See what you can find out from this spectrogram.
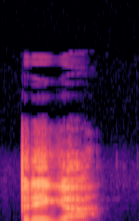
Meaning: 1. to pray 2. to ask, politely request
- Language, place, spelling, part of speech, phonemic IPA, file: Occitan, Béarn, pregar, verb, /pɾeˈɣa/, LL-Q14185 (oci)-pregar.wav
